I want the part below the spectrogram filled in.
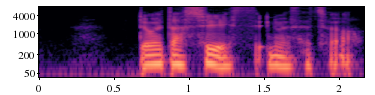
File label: "syth", Welsh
